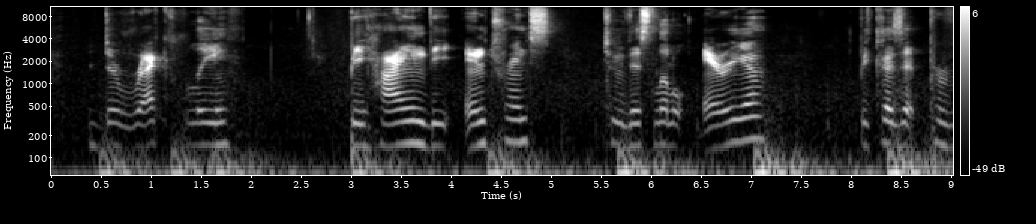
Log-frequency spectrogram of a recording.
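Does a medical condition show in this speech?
Yes: cerebral palsy, mild.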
